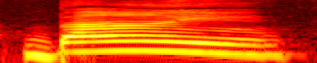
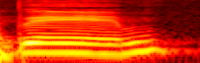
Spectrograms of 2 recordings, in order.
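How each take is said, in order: First: It ends in a nasal vowel, lips apart. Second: It ends with the lips closing on M. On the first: The speaker calls it right. "we play with our nose at the same time" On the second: The speaker calls it wrong. "We don't say bem, right? We don't read the M, we don't put our lips together"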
